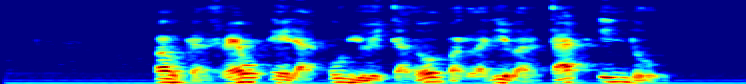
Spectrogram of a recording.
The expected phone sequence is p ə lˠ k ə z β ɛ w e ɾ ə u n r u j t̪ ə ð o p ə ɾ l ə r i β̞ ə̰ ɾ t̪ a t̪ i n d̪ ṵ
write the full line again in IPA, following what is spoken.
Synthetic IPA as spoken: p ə lˠ k ə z β ɛ w e ɾ ə u n ʎ u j t̪ ə ð o p ə ɾ l ə ʎ i β̞ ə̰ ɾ t̪ a t̪ i n d̪ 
